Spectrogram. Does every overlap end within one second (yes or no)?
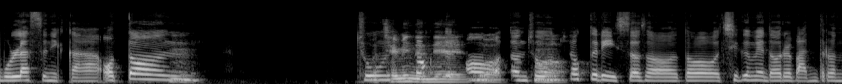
no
